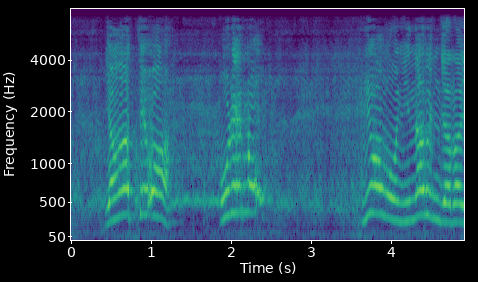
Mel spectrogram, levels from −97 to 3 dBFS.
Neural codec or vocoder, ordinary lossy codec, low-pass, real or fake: codec, 16 kHz, 4.8 kbps, FACodec; none; 7.2 kHz; fake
